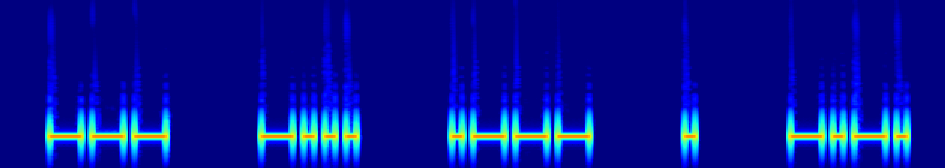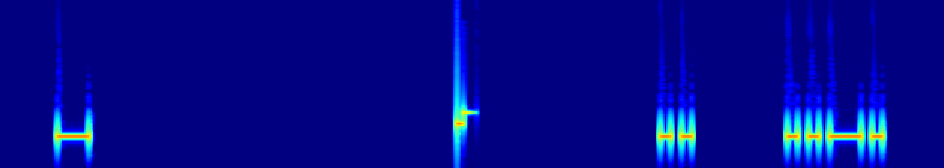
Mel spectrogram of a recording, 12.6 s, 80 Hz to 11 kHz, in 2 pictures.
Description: Morse code, heard as a keyed tone, about 17 wpm, spaced as for 10 wpm, 700 Hz. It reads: OBJECT IF
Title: 3x Character Spacing - Top 500 Words - 17wpm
